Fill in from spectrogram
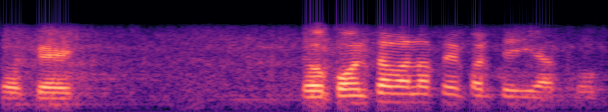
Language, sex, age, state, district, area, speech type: Hindi, male, 30-45, Madhya Pradesh, Hoshangabad, rural, conversation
